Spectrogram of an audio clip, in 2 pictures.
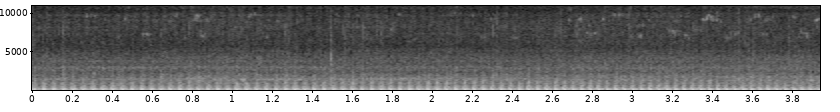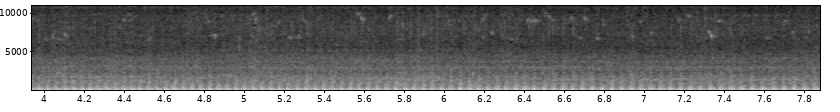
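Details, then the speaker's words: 200cc Chinese Honda-clone quad bike that used to miss and stall once warm, after new spark plugs and a 10-minute ride: a steady, even single-cylinder thump with no misses or stumbles; normal running, considered fixed. "Just been for a 10-minute ride around the joint and it's going all right, so I think we can call it fixed."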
